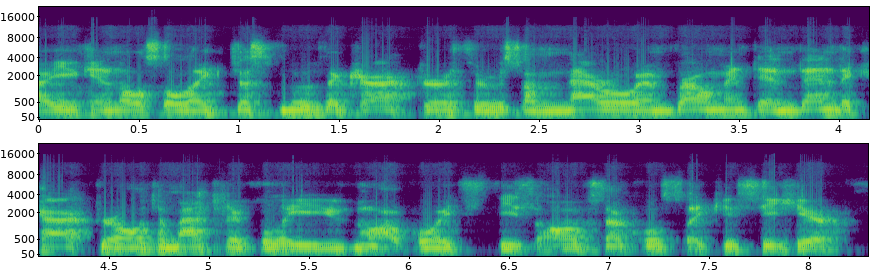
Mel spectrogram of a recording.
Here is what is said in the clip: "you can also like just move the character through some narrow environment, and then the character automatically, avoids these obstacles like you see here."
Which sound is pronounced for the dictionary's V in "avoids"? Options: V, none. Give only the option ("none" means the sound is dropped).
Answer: V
